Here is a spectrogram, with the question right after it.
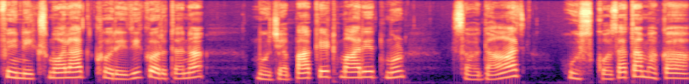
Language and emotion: Goan Konkani, fearful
